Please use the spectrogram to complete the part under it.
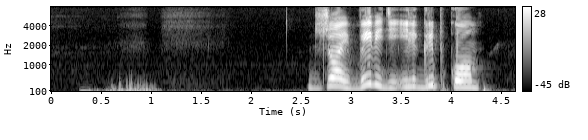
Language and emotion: Russian, angry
